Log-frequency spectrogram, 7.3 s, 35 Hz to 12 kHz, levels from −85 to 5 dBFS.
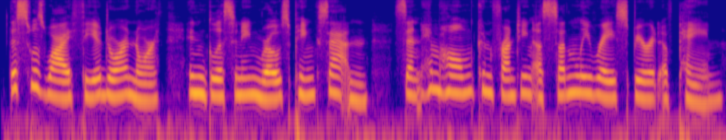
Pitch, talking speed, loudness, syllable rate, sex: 225 Hz, 165 wpm, -19 LUFS, 4.7 syllables/s, female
